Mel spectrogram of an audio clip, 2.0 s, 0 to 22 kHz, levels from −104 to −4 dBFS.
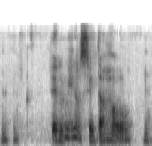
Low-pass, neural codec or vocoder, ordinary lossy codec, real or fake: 9.9 kHz; autoencoder, 22.05 kHz, a latent of 192 numbers a frame, VITS, trained on one speaker; Opus, 16 kbps; fake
